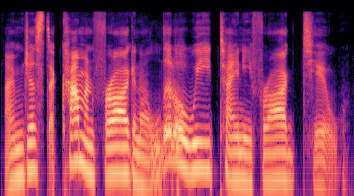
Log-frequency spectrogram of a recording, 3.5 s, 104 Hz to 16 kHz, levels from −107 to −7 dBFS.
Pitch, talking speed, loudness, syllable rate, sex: 175 Hz, 205 wpm, -20 LUFS, 4.6 syllables/s, female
